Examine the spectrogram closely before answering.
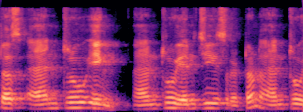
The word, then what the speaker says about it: Andrew Ng: It is pronounced as Andrew Ing.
